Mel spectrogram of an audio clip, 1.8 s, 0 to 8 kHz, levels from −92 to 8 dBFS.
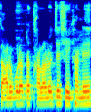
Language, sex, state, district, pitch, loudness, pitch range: Bengali, male, West Bengal, Dakshin Dinajpur, 140 Hz, -16 LUFS, 130-140 Hz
